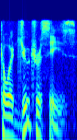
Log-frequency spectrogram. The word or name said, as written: coadjutrices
